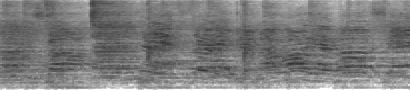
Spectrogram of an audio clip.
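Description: A group singing a Polish folk song together to accordion accompaniment, with a steady low bass pulse under the voices and hand-clapping along.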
